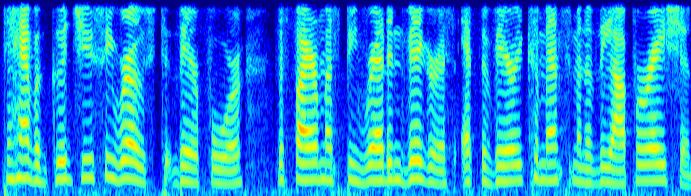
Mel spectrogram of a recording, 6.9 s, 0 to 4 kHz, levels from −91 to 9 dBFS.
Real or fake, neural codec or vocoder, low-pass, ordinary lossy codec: real; none; 3.6 kHz; Opus, 32 kbps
